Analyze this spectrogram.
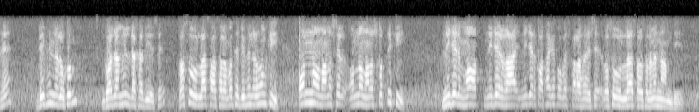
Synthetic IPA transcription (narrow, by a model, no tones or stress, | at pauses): e | bibʱinːoɾokom | ɡɔd͡ʑamild̪ɛkʰad̪ijet͡ɕʰe | ɾɔsululːasɔlːsɔlːeɾmod̪ʱːebibʱinːoɾokomki | onːomanuʃeɾonːomanoʃkoɾt̪ːiki | nid͡ʑeɾmɔt̪̚nid͡ʑeɾːaenid͡ʑeɾkɔt̪ʰakepɾobeʃkɔɾaɦojet͡ɕʰeɾɔsululːasɔlːas̬ɔlːameɾnamd̪ije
